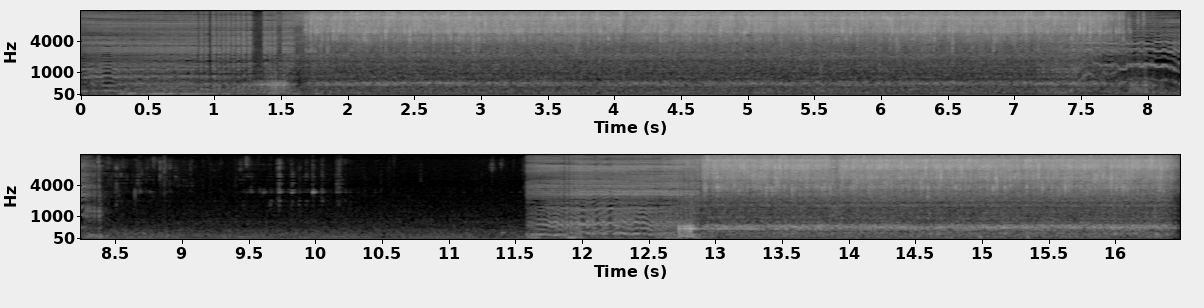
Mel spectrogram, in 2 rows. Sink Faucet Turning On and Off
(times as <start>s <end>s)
1.3s 8.2s, 12.6s 16.4s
